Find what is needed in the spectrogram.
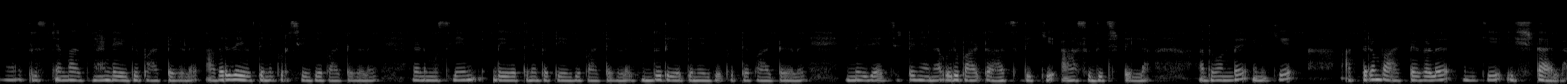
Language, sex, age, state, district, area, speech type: Malayalam, female, 18-30, Kerala, Wayanad, rural, spontaneous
